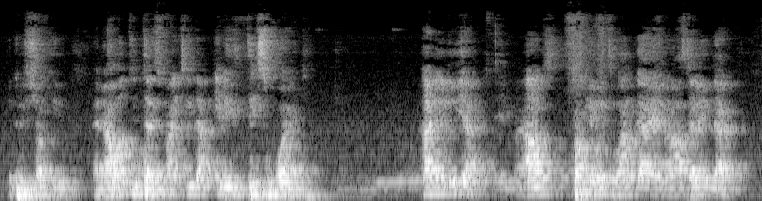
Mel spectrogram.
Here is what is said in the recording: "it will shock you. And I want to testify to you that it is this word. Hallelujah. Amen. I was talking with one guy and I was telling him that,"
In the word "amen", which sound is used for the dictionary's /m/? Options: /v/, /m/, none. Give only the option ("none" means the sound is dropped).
none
